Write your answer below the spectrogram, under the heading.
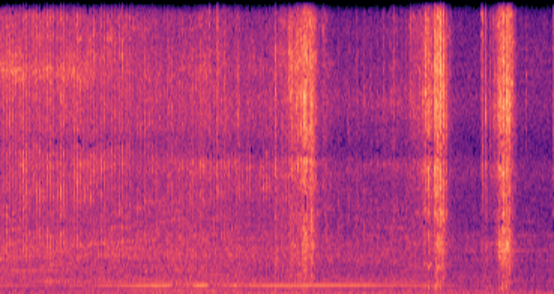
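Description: Excavator engine running steadily, a low rumble with a constant whine over it. A few short scuffs come in from about four seconds on.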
